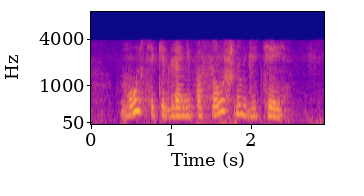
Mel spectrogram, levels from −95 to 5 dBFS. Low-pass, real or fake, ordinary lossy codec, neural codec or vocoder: 7.2 kHz; fake; AAC, 16 kbps; vocoder, 24 kHz, 100 mel bands, Vocos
